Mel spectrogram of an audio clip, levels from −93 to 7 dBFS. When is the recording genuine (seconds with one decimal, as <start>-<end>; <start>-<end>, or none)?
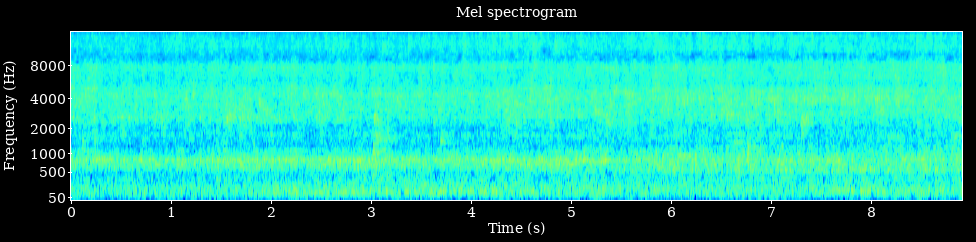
0.0-8.9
